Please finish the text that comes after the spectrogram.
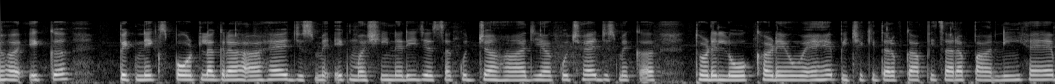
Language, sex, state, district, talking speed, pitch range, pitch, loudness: Hindi, female, Bihar, Saharsa, 170 wpm, 205-215 Hz, 210 Hz, -18 LUFS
